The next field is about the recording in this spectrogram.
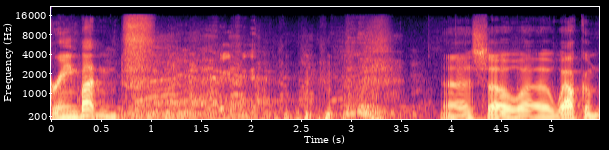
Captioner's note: all laughing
